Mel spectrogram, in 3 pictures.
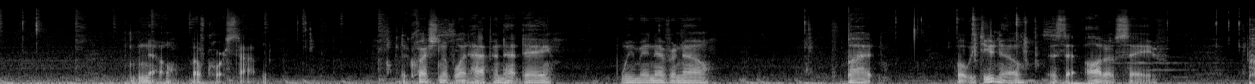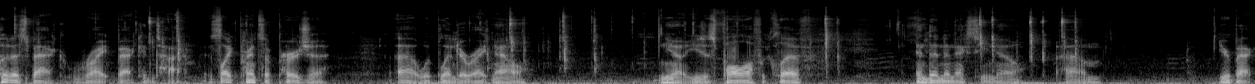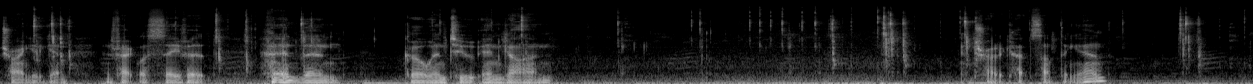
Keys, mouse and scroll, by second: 3.1 click, 6.2 Left, 8.5 middle click, 11.7 click, 12.9 alt+a, 13.1 middle click, 13.9 click, 14.1 q, 14.9 shift+click, 17.3 shift+click, 17.3 shift+Left, 17.7 alt+a, 18.0 scroll down 1, 18.3 shift+middle click, 18.7 middle click, 19.4 click, 20.3 middle click, 20.9 Escape, 21.5 click, 22.4 KP_1, 22.9 KP_5, 23.2 KP_Decimal, 25.6 ctrl+s, 26.8 click, 27.4 shift+middle click, 27.6-28.1 shift+scroll up 1, 28.1 d, 29.5 click, 30.0 click, 32.6 ctrl+click, 32.7 ctrl+click, 33.2 ctrl+click, 33.6 middle click, 34.1 alt+z, 34.3 alt+scroll down 1, 34.5 middle click, 34.8 q, 35.4 click, 37.0 alt+a, 37.3 middle click.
